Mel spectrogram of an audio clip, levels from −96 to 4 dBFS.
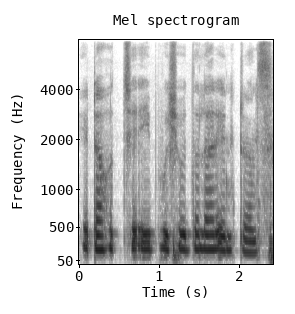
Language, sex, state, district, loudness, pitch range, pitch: Bengali, male, West Bengal, Cooch Behar, -15 LUFS, 165-205 Hz, 200 Hz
